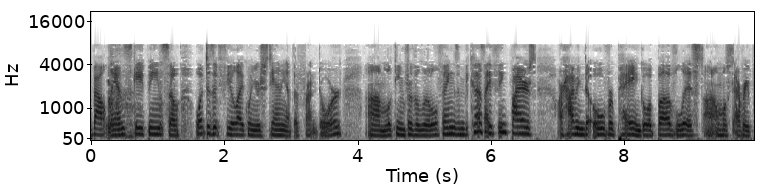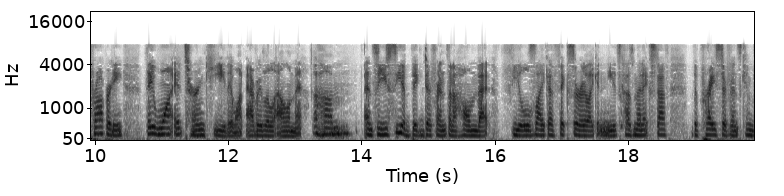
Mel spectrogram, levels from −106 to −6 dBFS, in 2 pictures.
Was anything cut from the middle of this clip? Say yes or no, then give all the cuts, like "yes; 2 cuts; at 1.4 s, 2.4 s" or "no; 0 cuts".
yes; 2 cuts; at 1.1 s, 13.1 s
